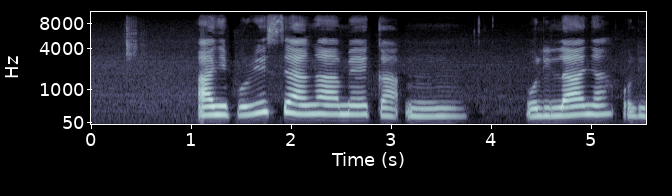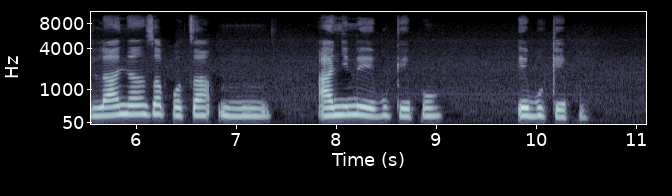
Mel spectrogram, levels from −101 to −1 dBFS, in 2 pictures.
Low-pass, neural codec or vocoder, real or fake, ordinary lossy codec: 9.9 kHz; none; real; none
